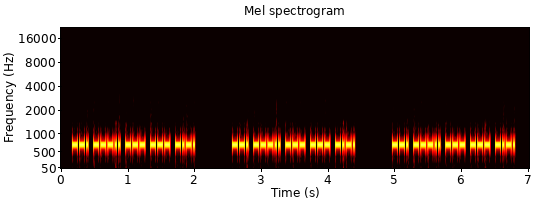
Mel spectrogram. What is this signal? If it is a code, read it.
Morse code, heard as a keyed tone, about 43 wpm, 700 Hz. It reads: G8OOC G8OOC G8OOC
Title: DXCC-100 Call Signs - 5 Characters - Repeated 3x - 45wpm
